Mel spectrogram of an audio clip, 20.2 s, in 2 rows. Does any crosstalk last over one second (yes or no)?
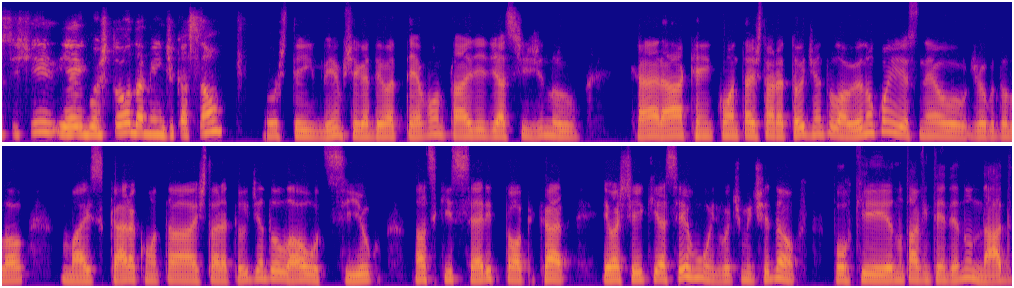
no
